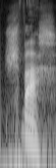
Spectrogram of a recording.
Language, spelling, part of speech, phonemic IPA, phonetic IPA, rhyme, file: German, schwach, adjective, /ˈʃvax/, [ˈʃʋaχ], -ax, De-schwach.ogg
- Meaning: 1. weak, lacking in strength 2. weak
